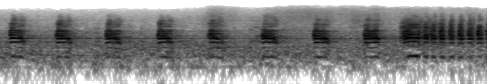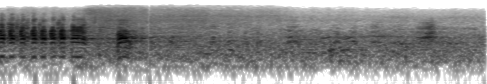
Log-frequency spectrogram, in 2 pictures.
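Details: Egyptian goose calling: evenly spaced nasal honks about twice a second, then a fast rattling burst of rapid notes, fading to a few faint calls and background hiss.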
